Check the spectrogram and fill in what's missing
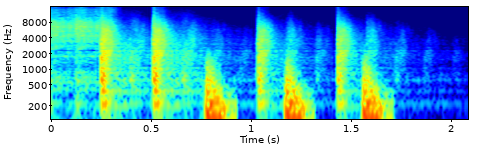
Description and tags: Roots onedrop Jungle Reggae Rasta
